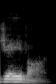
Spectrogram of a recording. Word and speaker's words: Javon Baker: could be Javon Baker Jayvon Baker sorry still trying to correct my brain on that it is Jayvon that is that is official from the Patriots handbook Jayvon Baker jayin pulk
